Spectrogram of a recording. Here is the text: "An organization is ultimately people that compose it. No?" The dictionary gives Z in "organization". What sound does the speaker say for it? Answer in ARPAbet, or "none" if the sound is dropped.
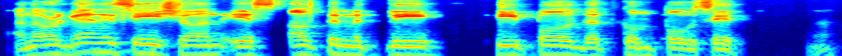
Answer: S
